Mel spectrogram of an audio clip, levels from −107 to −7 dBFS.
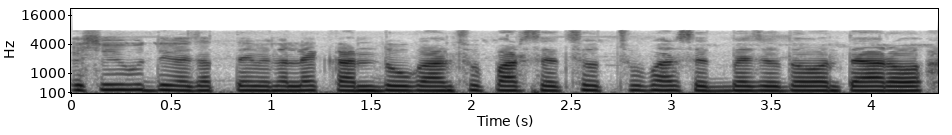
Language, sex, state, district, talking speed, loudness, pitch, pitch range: Chakma, female, Tripura, Unakoti, 195 wpm, -16 LUFS, 210 Hz, 205-220 Hz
